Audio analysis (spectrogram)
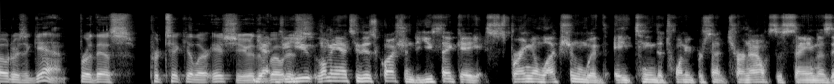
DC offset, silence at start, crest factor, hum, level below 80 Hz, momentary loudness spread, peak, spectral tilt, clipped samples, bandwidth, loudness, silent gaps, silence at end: under 0.1%; 0 s; 12 dB; none; -46 dBFS; 5 LU; -4 dBFS; -5 dB/octave; under 0.1%; 11.5 kHz; -15 LUFS; none; 0 s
